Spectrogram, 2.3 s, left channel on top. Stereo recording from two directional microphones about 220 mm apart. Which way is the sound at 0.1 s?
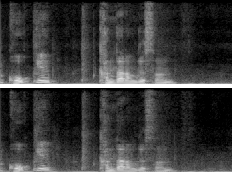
55° left (ahead or behind).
